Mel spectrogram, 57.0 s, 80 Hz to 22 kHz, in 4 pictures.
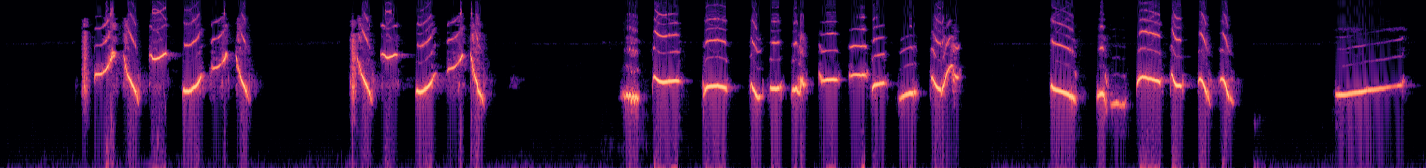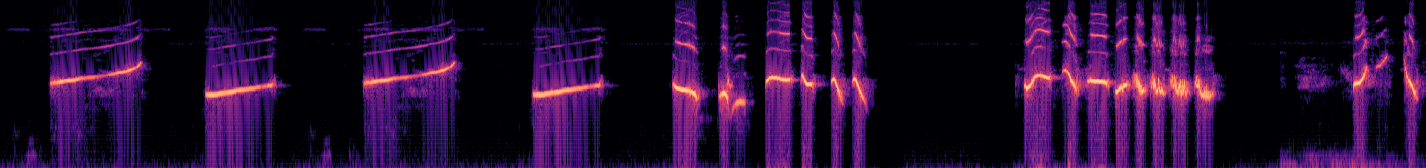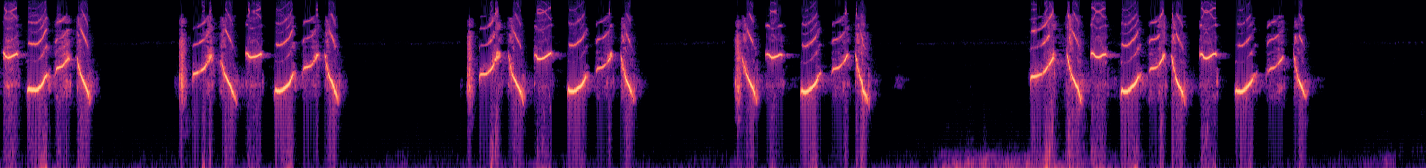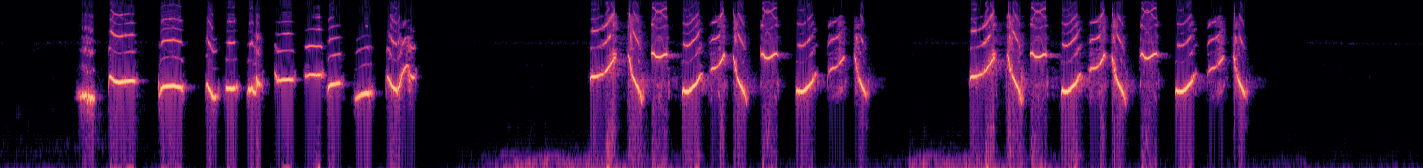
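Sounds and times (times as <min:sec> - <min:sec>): bird singing: 0:00.8 - 0:02.6, 0:03.5 - 0:05.3, 0:06.2 - 0:09.7, 0:10.5 - 0:12.5, 0:14.8 - 0:17.2, 0:17.9 - 0:18.9, 0:21.0 - 0:23.1, 0:24.4 - 0:26.5, 0:27.2 - 0:29.6, 0:30.3 - 0:32.0, 0:33.2 - 0:35.0, 0:35.9 - 0:37.7, 0:38.8 - 0:41.8, 0:43.6 - 0:47.0, 0:48.7 - 0:51.6, 0:52.5 - 0:55.4.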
